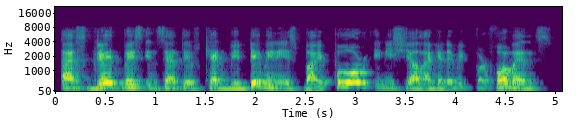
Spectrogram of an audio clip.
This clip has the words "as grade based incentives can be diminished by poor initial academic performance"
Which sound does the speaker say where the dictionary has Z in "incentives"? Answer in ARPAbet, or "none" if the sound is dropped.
none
